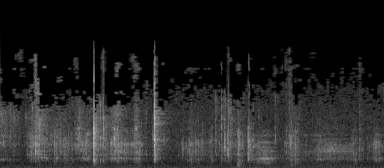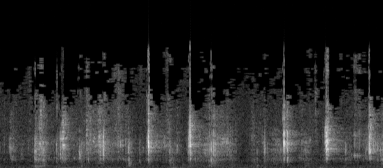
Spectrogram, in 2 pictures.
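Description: Close-up eating sounds of chicken wings: irregular sharp clicks and wet crackles of biting, chewing and lip smacking, coming thicker and louder about halfway through.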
